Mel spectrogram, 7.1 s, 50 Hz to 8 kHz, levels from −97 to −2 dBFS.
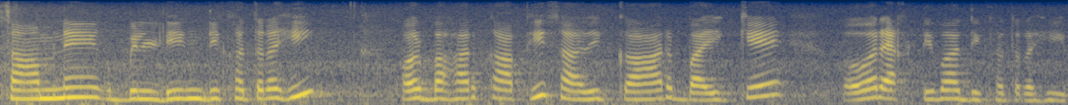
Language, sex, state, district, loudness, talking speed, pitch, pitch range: Hindi, female, Haryana, Jhajjar, -16 LUFS, 135 wpm, 235 Hz, 220-255 Hz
